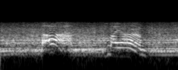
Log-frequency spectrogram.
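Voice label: English damaged pilot mood low; War Thunder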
